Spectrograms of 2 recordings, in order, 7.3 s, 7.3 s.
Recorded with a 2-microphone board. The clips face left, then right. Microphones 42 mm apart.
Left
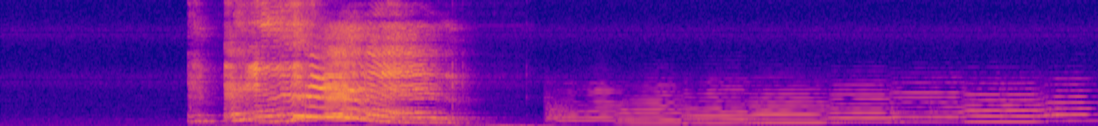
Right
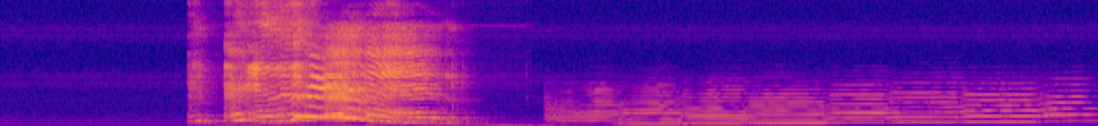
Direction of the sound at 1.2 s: Centre (ahead or behind).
